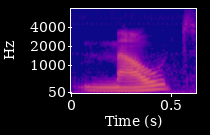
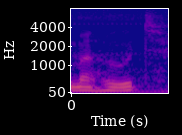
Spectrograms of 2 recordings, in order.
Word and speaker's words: Mahout: a project called Apache mouth I've been calling it mahout for ages but it's it's pronounced like trout the fish and it is it's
